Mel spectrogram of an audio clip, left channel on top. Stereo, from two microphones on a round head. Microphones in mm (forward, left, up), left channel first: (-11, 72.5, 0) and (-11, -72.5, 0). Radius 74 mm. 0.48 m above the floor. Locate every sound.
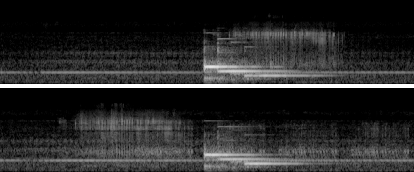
2.0 s a ringtone: 85° left, 1.8 m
